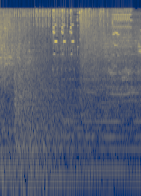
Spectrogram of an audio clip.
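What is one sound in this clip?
A handheld device beeps in quick short tones.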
